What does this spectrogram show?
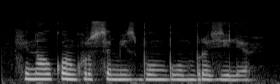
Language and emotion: Russian, neutral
